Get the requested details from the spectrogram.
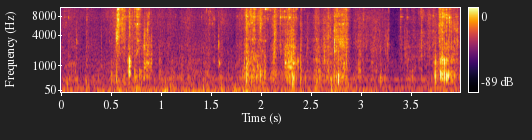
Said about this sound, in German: Ich muss noch schnell meinen Schlüssel suchen.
